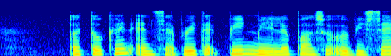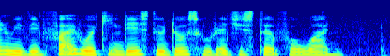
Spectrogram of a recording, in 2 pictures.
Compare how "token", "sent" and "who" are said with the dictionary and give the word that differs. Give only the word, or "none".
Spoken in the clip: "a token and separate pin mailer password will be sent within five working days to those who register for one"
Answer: none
